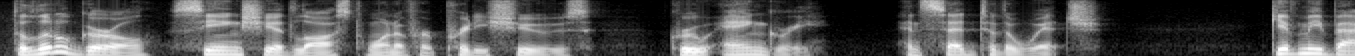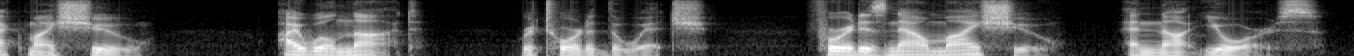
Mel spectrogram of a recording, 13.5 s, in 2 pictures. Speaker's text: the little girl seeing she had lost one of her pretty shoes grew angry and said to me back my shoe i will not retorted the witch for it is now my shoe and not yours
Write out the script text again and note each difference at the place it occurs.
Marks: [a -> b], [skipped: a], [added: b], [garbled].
the little girl seeing she had lost one of her pretty shoes grew angry and said to [added: the witch give] me back my shoe i will not retorted the witch for it is now my shoe and not yours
